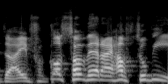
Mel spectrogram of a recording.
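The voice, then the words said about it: Klaus Schwab impression, not very menacing. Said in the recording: “my Klaus Schwab impersonation, ... It could have been a little bit more menacing.”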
